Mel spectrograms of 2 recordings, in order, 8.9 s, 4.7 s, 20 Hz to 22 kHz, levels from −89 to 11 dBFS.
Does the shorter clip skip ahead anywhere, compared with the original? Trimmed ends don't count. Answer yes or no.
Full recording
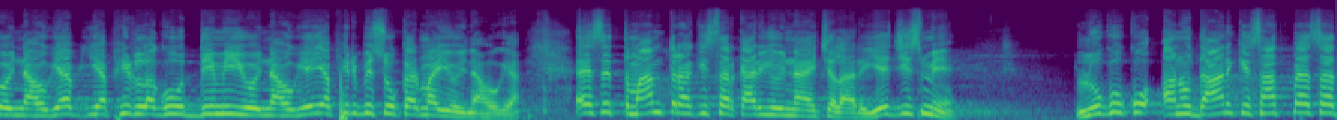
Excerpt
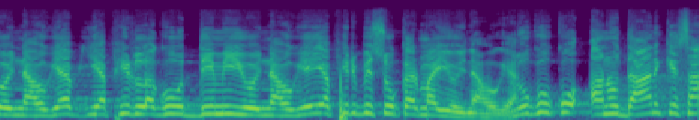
yes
